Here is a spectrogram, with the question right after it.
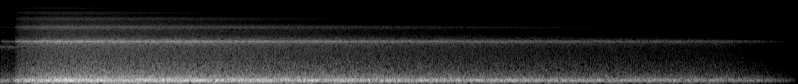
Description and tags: SteamPipe 4 Ambient Landscape C5
This sample is part of the "SteamPipe Multisample 4 Ambient Landscape"
sample pack. It is a multisample to import into your favourite samples.
An ambient pad sound, suitable for ambient soundsculptures. In the
sample pack there are 16 samples evenly spread across 5 octaves (C1
till C6). The note in the sample name (C, E or G#) does not indicate
the pitch of the sound but the key on my keyboard. The sound was
created with the SteamPipe V3 ensemble from the user library of Reaktor. After that normalising and fades were applied within Cubase SX & Wavelab.
reaktor, ambient, atmosphere, pad, multisample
